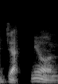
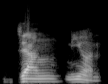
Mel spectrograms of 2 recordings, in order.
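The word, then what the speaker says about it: 작년: Emang tadi awalnya kan tulisannya itu jak nion, tapi kita bacanya bukan jak nion, tapi jang nion.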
